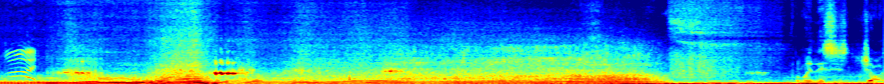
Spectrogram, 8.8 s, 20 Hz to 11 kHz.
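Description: A Ferrari SF90 XX and a Xiaomi SU7 Ultra launching off the line in a drag race, a loud rising whine with tire noise that swells and grows denser toward the end, with no clear talking.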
